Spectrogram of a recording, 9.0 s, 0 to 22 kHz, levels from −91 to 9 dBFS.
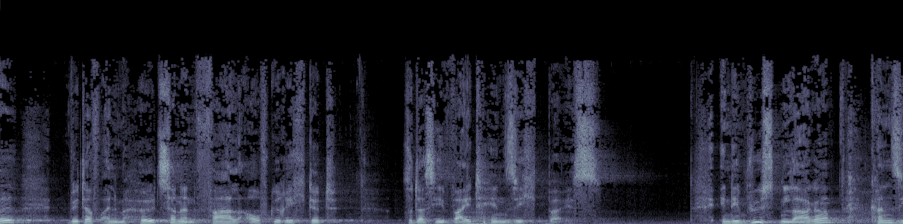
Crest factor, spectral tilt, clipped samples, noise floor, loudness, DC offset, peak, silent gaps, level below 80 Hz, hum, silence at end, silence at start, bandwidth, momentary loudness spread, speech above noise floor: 18 dB; -4 dB/octave; under 0.1%; -58 dBFS; -27 LUFS; under 0.1%; -10 dBFS; none; -54 dBFS; none; 0 s; 0 s; 17 kHz; 13 LU; 31 dB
